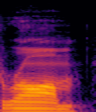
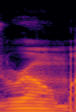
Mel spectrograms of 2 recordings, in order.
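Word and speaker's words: Rhom: It's Rom and Geisha. There we go. Rom. I was right. I knew it. I knew it was Rom. Because some other person pronounced it as Rome.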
